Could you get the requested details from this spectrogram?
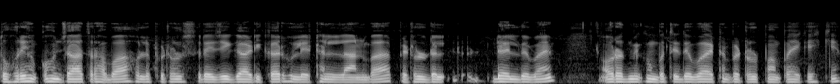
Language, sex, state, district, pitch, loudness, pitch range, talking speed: Chhattisgarhi, male, Chhattisgarh, Jashpur, 120 Hz, -17 LUFS, 115-125 Hz, 200 wpm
